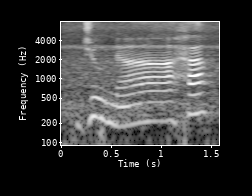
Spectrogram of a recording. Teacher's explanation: ہا کو ادا کرتے ہوئے خیال رکھیں کہ ہا کو حلق کے درمیان والے حصے سے ادا کریں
